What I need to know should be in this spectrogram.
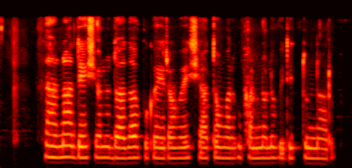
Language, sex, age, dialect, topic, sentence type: Telugu, female, 18-24, Southern, banking, statement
